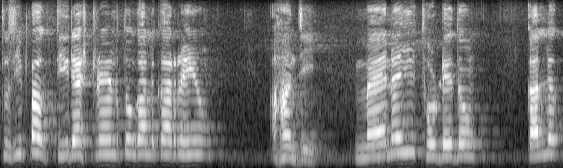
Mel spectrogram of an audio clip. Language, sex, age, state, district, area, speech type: Punjabi, male, 18-30, Punjab, Patiala, rural, spontaneous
